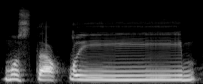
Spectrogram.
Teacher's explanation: এখানে কফ জিহ্বার গোড়া থেকে মোটাভাবে উচ্চারণ করবেন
